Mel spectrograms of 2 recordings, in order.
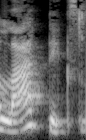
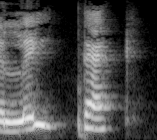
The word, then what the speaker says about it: LaTeX: A gente fala látex, latex aqui no Brasil, né? Porque se escreve L-A-T-E-X, mas a pronúncia correta é Leitec, né?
